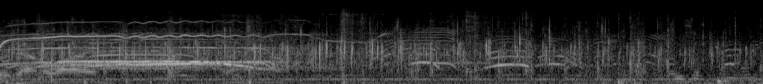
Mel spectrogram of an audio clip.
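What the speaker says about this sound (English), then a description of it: "let's have one more round of applause for our 2024 senior women's soccer team members" Applause for a 2024 senior women's college soccer team, a distant crowd clapping and cheering at a stadium, faint and diffuse, with whoops rising and a voice talking over it.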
